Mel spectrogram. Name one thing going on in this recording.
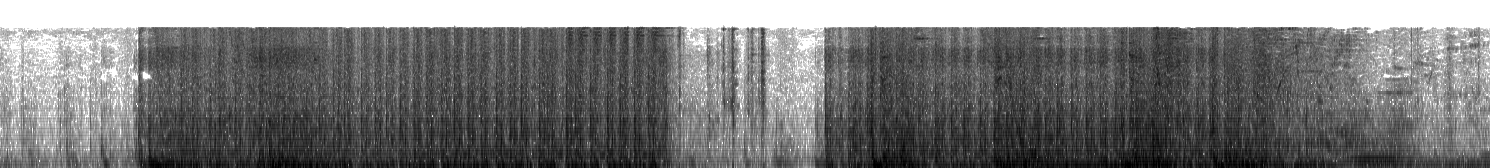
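A gun fires in rapid bursts at close range.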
